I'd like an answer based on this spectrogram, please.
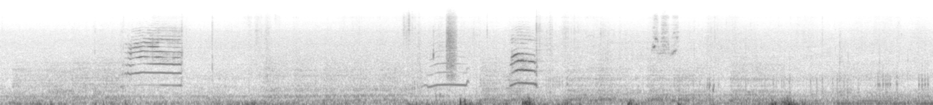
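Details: Orange male cat waking up from napping, yawning: four short meows spaced a few seconds apart, some dipping then rising in pitch, the last faint and high, against steady low-frequency background noise.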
